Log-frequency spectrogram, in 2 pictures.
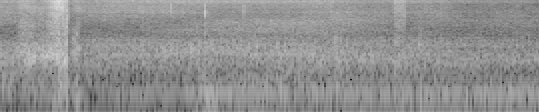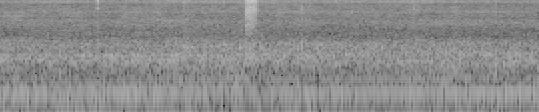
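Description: Steady hum of an idling car engine, with a sharp rustle of clothing brushing against the body-worn camera at the start and a few faint clicks.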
